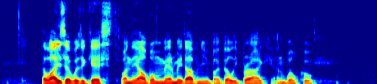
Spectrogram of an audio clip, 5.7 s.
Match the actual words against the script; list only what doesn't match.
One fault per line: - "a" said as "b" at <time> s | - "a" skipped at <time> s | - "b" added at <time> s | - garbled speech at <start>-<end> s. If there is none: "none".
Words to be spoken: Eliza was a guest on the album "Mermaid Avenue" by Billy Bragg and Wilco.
none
